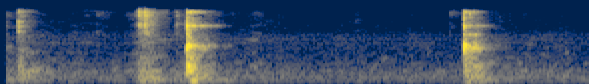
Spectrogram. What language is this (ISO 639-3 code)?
zho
